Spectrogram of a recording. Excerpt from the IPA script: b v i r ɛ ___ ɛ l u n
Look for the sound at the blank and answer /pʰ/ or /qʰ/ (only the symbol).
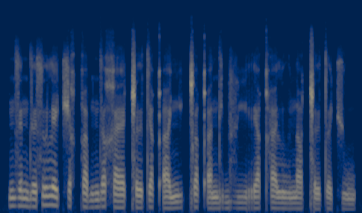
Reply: qʰ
